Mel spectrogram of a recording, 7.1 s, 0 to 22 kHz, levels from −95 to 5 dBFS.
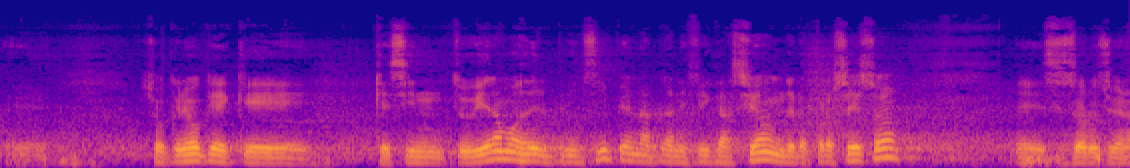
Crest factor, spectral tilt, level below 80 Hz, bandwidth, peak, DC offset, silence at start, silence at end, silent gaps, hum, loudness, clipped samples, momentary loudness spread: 16 dB; -6.5 dB/octave; -58 dBFS; 13.5 kHz; -8 dBFS; under 0.1%; 0 s; 0 s; none; none; -24 LUFS; under 0.1%; 19 LU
